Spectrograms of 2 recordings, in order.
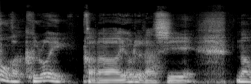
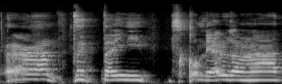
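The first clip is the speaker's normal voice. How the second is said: determined; 8 semitones higher than usual. Retold or imitated. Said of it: "って決意した瞬間でもあります".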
